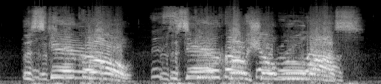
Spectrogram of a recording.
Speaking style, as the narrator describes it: they all shouted

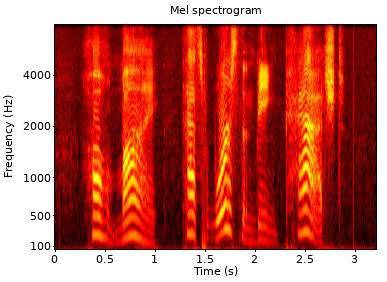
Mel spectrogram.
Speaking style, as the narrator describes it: cried Trot

